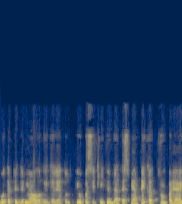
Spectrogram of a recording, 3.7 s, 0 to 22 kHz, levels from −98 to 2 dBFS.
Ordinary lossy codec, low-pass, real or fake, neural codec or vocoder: AAC, 48 kbps; 10.8 kHz; fake; vocoder, 44.1 kHz, 128 mel bands every 512 samples, BigVGAN v2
